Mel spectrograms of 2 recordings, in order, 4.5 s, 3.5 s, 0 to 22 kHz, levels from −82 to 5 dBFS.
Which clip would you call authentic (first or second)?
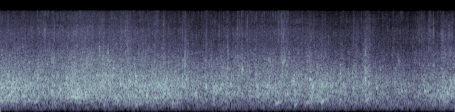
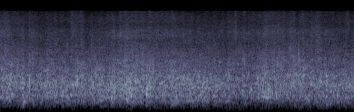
first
